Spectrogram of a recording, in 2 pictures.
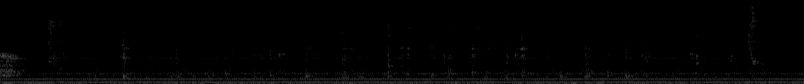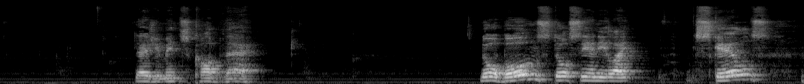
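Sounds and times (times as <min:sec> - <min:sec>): low room hum: 0:00.0 - 0:16.0
soft chewing clicks: 0:00.4 - 0:09.4, 0:10.9 - 0:11.9.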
